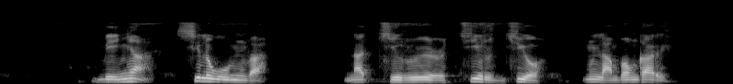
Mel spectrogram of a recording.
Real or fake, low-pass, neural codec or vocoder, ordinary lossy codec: fake; 7.2 kHz; codec, 16 kHz, 4 kbps, X-Codec, HuBERT features, trained on LibriSpeech; MP3, 48 kbps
